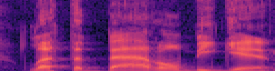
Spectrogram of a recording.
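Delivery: slow, drawn-out, mock sarcastic calling out. Retelling a fishing partner's call across a pond: imitating a sarcastic shout. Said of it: "sarcastically shout from across the pond".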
